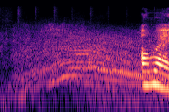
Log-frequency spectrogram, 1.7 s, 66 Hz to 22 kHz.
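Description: Race cars, including a 1979 BMW M1, rev and accelerate off the line at the start of a race on the Anadara Circuit, a rising engine whine with a sharp louder surge near the end.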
